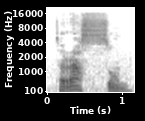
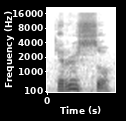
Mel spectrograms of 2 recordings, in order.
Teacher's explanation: So holding those double consonants, just those consonant pairs, just a split second longer.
